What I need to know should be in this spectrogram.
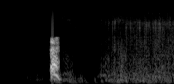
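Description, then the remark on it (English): A quick sharp click followed by a soft, sustained airy slurp as someone sips and slurps a dry wine while tasting it, drawing it in through the lips, with no talking. “The slurp. The she sip and slurp.”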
